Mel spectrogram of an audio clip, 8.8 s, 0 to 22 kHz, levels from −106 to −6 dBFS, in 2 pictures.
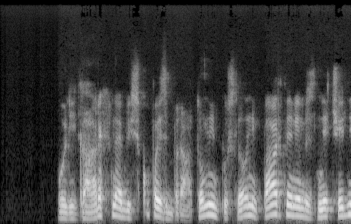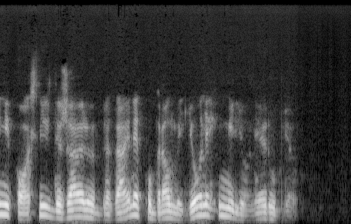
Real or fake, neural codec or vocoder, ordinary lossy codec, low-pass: fake; codec, 44.1 kHz, 7.8 kbps, DAC; MP3, 96 kbps; 19.8 kHz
